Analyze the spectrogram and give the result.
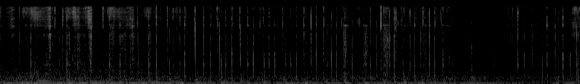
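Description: A round, fist-sized, solid white bath bomb in thin glossy plastic shrink wrap with a label is held in both hands and scratched and tapped with long pastel nails. Rapid, irregular crinkly taps and scratches sound bright and crisp against a faint low steady hum, each hit dying away almost instantly.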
